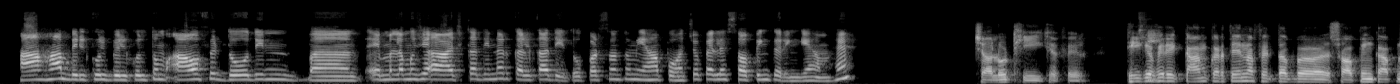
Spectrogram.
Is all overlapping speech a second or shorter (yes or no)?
yes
